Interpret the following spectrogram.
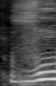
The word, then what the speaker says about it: vous: OU sound is u and s is silent.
